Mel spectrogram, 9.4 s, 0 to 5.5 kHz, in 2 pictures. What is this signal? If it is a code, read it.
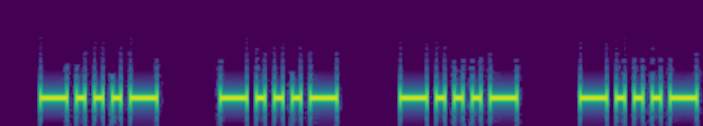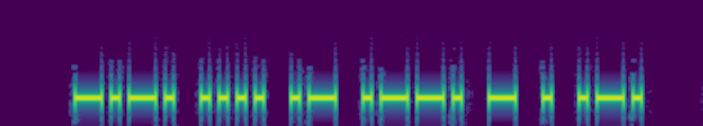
Morse code, heard as a keyed tone, about 20 wpm, 600 Hz. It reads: <BT> <BT> <BT> <BT> CHAPTER
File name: cw-books / winnie-the-pooh / winnie-20wpm-page-0020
